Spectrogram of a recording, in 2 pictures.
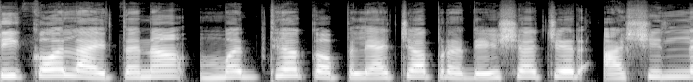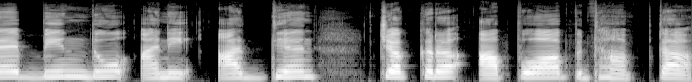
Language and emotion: Goan Konkani, neutral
